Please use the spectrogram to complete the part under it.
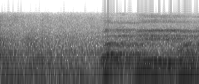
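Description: A man begins speaking into a microphone over loudspeakers.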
